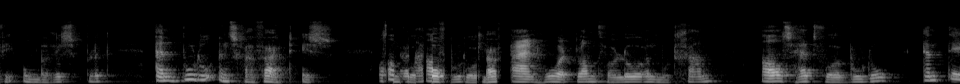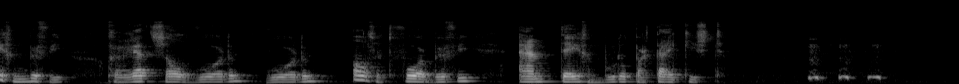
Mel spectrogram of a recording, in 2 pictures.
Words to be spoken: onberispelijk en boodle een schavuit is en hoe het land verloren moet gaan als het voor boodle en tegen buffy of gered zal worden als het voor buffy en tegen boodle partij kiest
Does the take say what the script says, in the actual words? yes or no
no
